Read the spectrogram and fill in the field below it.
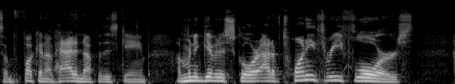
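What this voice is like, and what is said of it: Strained voice, losing their voice. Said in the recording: “I've been talking by myself for 45 minutes. I'm losing my voice.”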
